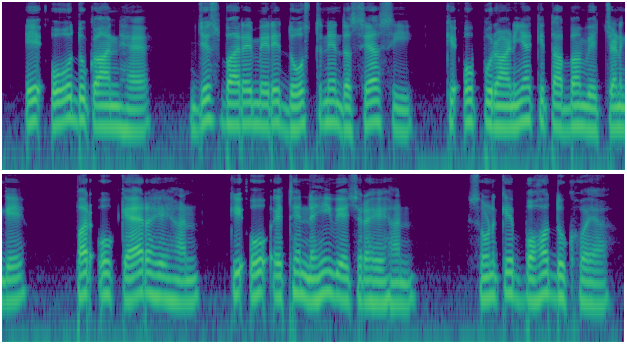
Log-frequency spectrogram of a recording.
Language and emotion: Punjabi, sad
